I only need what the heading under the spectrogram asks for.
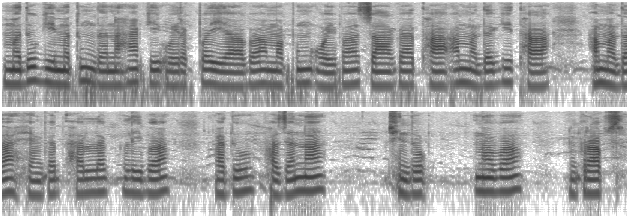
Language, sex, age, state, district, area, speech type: Manipuri, male, 30-45, Manipur, Churachandpur, rural, read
